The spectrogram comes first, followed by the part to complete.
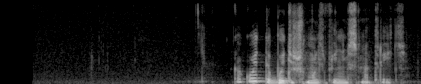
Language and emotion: Russian, neutral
